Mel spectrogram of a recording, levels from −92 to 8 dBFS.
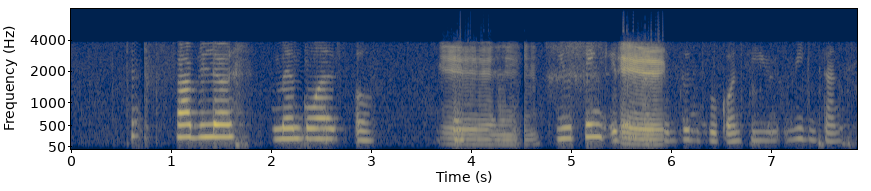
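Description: Speech, carried over a call link whose Speex coding leaves only light hoarseness. Three stretches show VoIP packet loss concealed by the speech codec: 0.62–0.74 s, 2.27–2.63 s and 4.39–4.62 s, covering roughly 120, 60 and 140 ms of lost audio. The decoder repeats the last pitch and spectral shape at falling gain, so the sound smears into a buzzy, fading tone instead of dropping to silence as a plain dropout would. It stays weak after each gap; the shortest loss sounds affected until about 2.63 s.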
